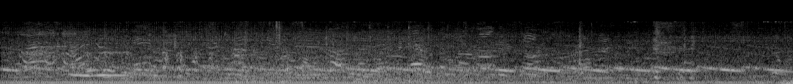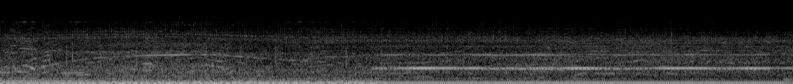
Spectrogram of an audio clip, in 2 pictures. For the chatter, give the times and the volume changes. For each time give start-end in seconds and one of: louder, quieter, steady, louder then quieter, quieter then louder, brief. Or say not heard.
0.0-15.8 quieter.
